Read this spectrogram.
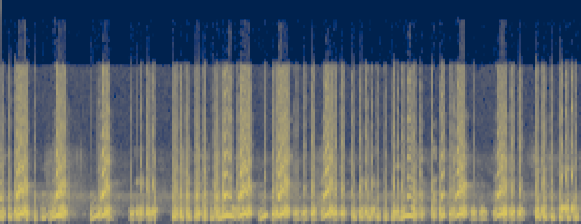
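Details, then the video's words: Noisy White-breasted waterhen used as a hunting lure; fast, dense gurgling and croaking with frequent upward-sweeping squeaks, nearly continuous with only short pauses. "Suara pikat ampuh burung Ruak-ruak berisik"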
